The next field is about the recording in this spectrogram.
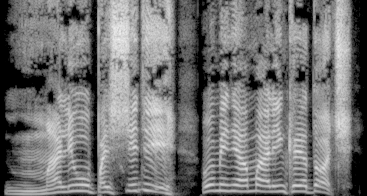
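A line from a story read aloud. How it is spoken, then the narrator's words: Roared. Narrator (Russian): взревел Лис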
